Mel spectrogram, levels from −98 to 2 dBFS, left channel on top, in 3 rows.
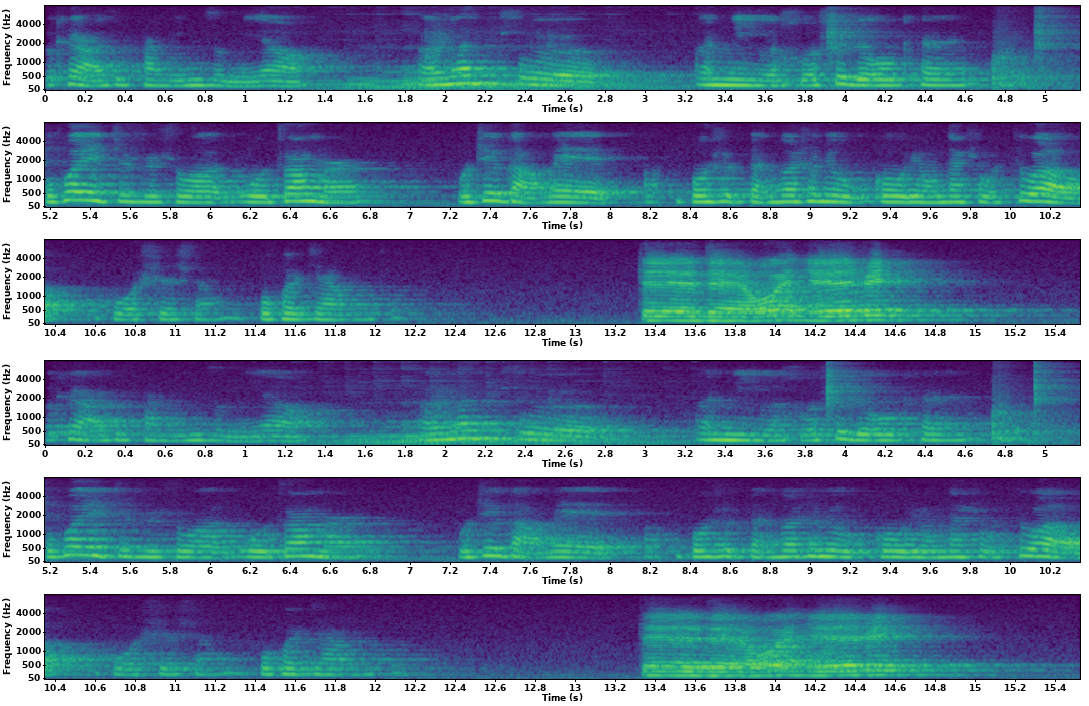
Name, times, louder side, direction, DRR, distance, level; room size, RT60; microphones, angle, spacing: voice 1, 0.0-1.3 1.9-2.8 3.3-4.7 5.2-6.8 7.2-12.0, left 3 dB, 50° left, 6 dB, 0.5 m, -26 dB
sound 1, 1.1-7.5, left 1 dB, 35° right, 2.6 m, -41 dB
sound 2, 3.9-4.2 4.7-5.2, right 2 dB, 55° right, 2.9 m, -39 dB
voice 2, 13.3-14.5, left 1 dB, 90° left, 1 dB, 2.5 m, -21 dB
19.5 x 8.4 x 3.5 m, 1.4 s
head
